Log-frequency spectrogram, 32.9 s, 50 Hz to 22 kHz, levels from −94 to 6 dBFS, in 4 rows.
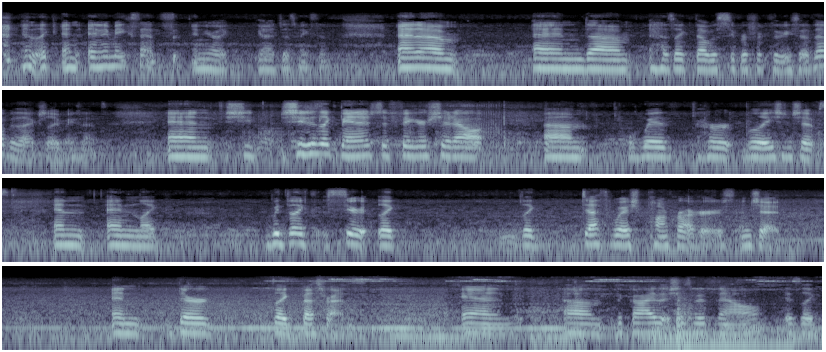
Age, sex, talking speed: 20-39, female, 140 wpm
